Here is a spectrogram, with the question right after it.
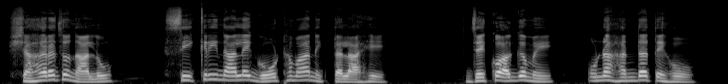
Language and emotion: Sindhi, neutral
